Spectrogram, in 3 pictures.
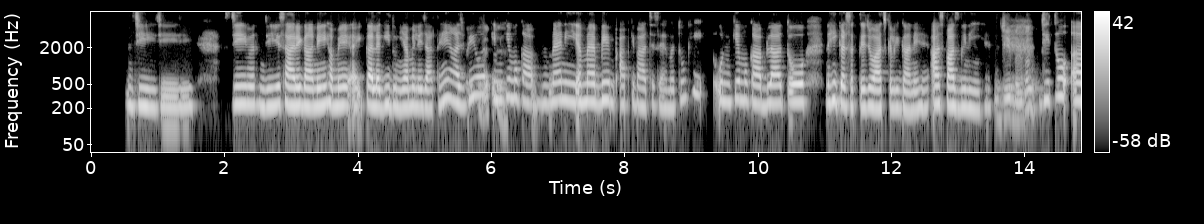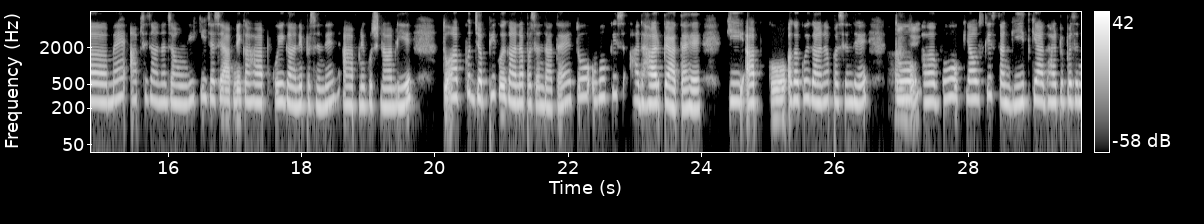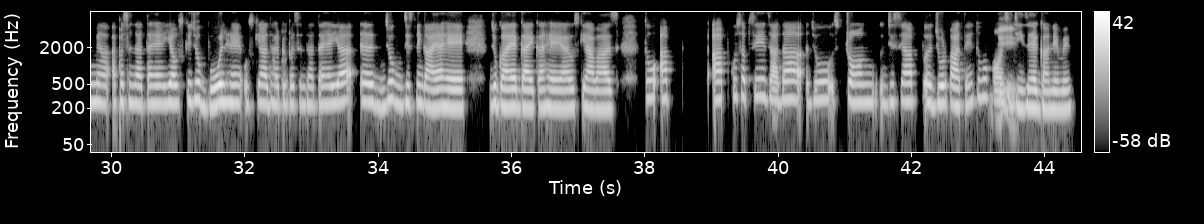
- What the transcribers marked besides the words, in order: unintelligible speech; in English: "स्ट्रॉंग"
- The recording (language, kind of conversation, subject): Hindi, podcast, कौन-सा गाना आपको किसी की याद दिलाता है?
